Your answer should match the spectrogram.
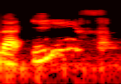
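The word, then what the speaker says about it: naïf: And that sounds going to be naif. So masculine, naif, feminine, naive.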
